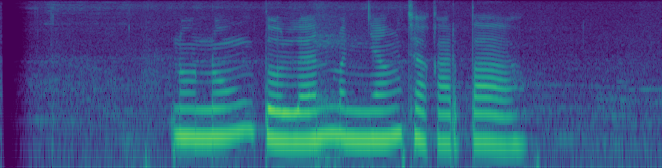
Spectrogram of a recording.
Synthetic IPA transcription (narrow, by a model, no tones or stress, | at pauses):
nunʊŋd̪̥o̤lanməɲaŋd̥ʒ̥ä̤kart̪a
